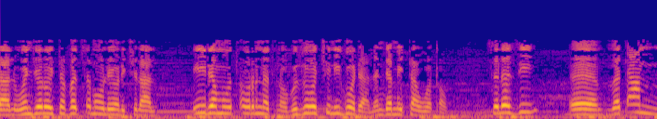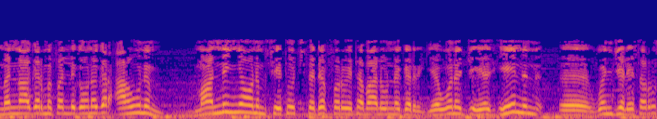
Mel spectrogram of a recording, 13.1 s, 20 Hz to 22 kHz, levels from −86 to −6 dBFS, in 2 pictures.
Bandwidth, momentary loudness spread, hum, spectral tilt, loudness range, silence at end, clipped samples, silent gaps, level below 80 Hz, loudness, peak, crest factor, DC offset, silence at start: 5.8 kHz; 6 LU; none; -4.5 dB/octave; 1 LU; 0 s; under 0.1%; none; -46 dBFS; -26 LUFS; -8 dBFS; 18 dB; under 0.1%; 0 s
